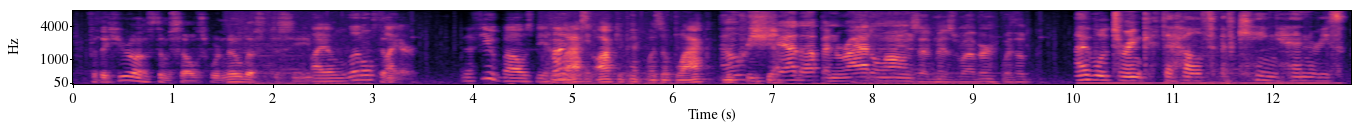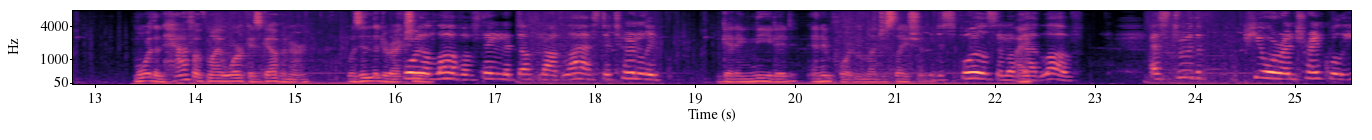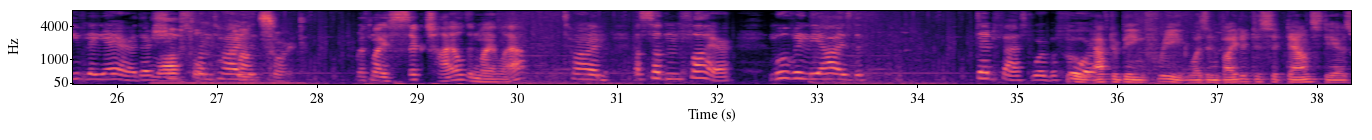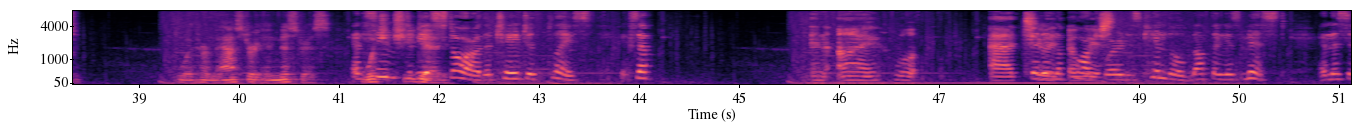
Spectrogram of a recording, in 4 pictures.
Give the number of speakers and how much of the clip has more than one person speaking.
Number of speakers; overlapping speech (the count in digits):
7, about 15%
